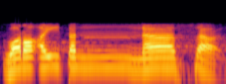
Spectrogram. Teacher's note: سین کو سختی کے ساتھ اور باریک پڑھیں گے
